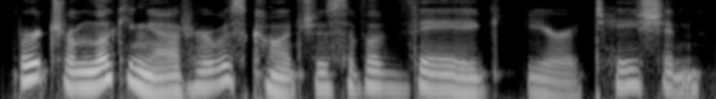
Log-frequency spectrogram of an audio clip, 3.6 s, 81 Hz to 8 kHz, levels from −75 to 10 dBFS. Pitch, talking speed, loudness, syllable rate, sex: 135 Hz, 170 wpm, -20 LUFS, 5.1 syllables/s, female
